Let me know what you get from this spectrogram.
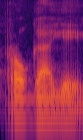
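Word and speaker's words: Ruqayyah: satu putri Nabi ya cuma nama ini kalau udah sampai Indonesia pelafalannya udah beda biasanya dengan lidahnya orang Indonesia nggak ruqyah lagi biasanya rogaye gitu ya biasanya begitu ya itu terambil dari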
